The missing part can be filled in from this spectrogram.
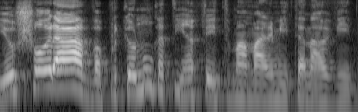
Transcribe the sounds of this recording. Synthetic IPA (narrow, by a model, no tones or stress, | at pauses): ewʃoɾavɐpuɾkewnũŋkɐt̪iɲɐfejt̪uumɐmaɾmit̪ɐnaviðɐ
